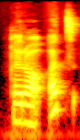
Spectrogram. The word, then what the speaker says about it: قراءة: أحب reading قراءة, and you have to pronounce the t. أحب قراءة what? قراءة القصص.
